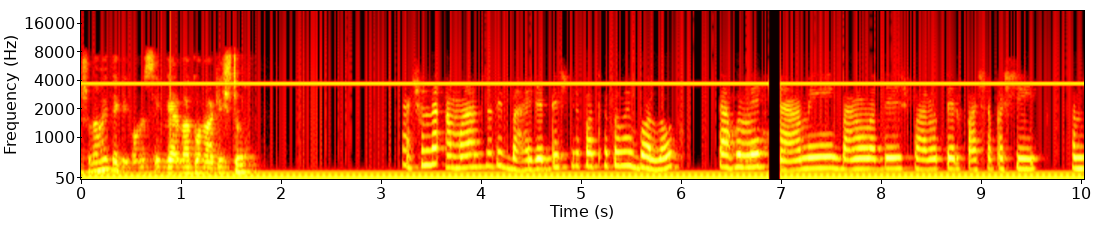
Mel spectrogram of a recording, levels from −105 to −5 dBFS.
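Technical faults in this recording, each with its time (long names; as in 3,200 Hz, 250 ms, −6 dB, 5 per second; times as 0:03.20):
surface crackle 81 per second −28 dBFS
mains hum 50 Hz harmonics 3 −29 dBFS
whistle 3,700 Hz −28 dBFS
0:00.89: click −4 dBFS
0:06.88–0:07.00: drop-out 116 ms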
